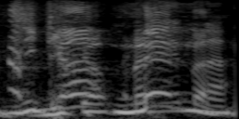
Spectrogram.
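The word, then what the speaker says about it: Dika Mem: M-E-M. M à la fin? – Oui, M-E-M. – Dika Men. Comme dans M&M's.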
